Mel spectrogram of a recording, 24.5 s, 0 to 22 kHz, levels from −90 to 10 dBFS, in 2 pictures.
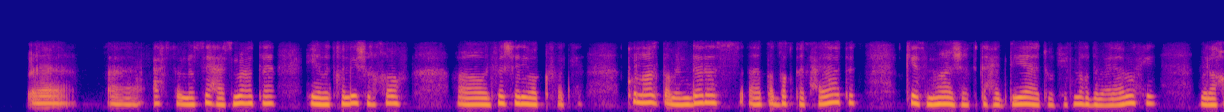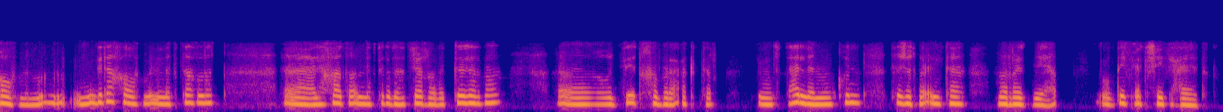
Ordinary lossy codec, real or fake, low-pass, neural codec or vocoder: Opus, 16 kbps; fake; 5.4 kHz; codec, 44.1 kHz, 7.8 kbps, Pupu-Codec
